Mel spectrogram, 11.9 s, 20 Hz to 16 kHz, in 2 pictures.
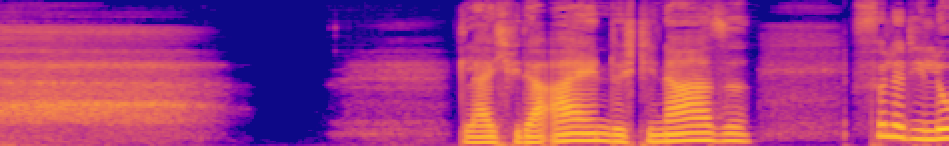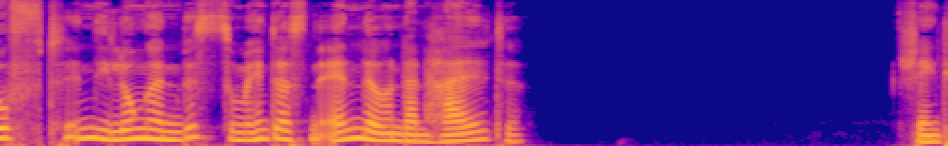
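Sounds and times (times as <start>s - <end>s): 
long deep exhale through the mouth during a guided breathing exercise: 0.0s - 1.5s
speech: 2.9s - 9.2s, 11.6s - 11.8s.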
